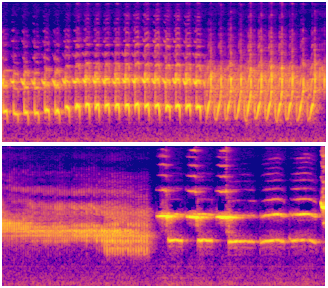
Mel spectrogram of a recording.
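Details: Waterslager canary delivering a long rapid pulsing trill that gradually speeds up, turns into a hoarse, wavering rattle, then breaks into loud, clear, repeated whistled notes.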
